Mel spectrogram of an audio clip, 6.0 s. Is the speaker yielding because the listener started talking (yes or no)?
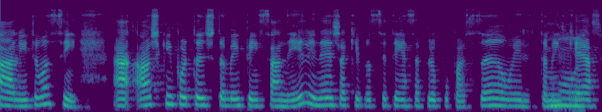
no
